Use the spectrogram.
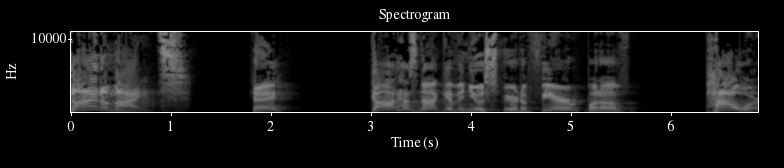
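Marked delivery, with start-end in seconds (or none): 0.0-1.2 enthusiastic, fired-up, excited exclamation. Asking the listeners to say the word excitedly, excited. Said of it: "Say it like excited or something".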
